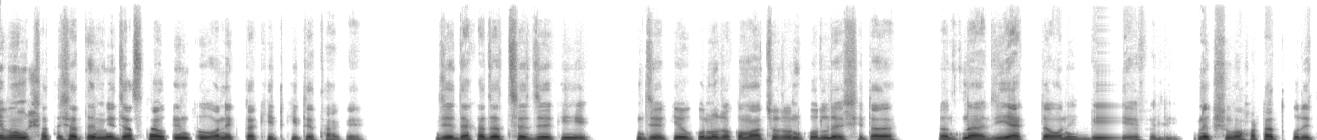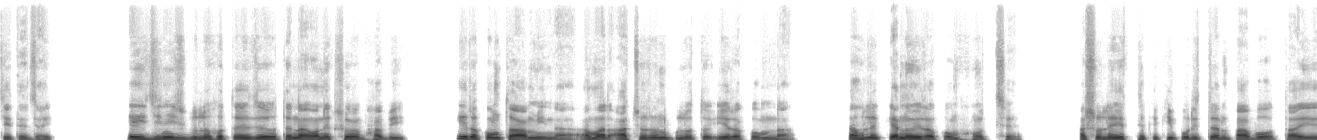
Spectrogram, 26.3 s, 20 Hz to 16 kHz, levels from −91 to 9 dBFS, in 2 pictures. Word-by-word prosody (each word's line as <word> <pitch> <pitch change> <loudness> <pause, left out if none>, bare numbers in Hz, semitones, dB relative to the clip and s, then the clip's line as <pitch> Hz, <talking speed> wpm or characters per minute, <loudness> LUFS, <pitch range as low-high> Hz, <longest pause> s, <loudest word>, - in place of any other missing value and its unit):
এবং 185 +1 +4 0.2
সাথে, 155 +1 -4
সাথে 165 0 +3 0.2
মেজাজটাও 145 +7 +3
কিন্তু 160 -1 +1 0.2
অনেকটা 130 0 -2
খিটখিটে 140 -6 -8
থাকে। - - -10 0.9
যে 150 - +2
দেখা 140 +3 +2
যাচ্ছে 155 +1 +2 0.2
যে 145 - +4
কি, 175 0 0 0.8
যে 130 -1 +1
কেউ 140 -2 +3
কোন 140 -1 +1
রকম 130 +1 -1
আচরণ 125 +4 -3 0.2
করলে 150 +2 +2 0.2
সেটা 125 +4 -2 0.7
আত 115 - -2
না 145 - +6 0.2
react 145 +5 +2
টা - - +2
অনেক 140 +1 -3
দিয়ে 110 -3 -5
ফেলি। 95 -3 -13 0.2
অনেক 155 0 +4
সময় 165 -3 0
হঠাৎ 155 +2 +1
করে 125 -5 -1
চেঁতে 110 -3 -6
যাই। 110 0 -7 0.9
এই 210 - +5
জিনিসগুলো 190 -1 +1
হতে 160 +2 0 0.2
যে 155 - +4
হতে 150 +3 0
না - - +6
অনেক 135 +1 0
সময় 145 -2 +2
ভাবি, 120 -3 -3 0.6
এরকম 205 -4 +4
তো - - +3
আমি 110 0 0
না। 105 - -5 0.2
আমার 160 0 +3 0.2
আচরণগুলো 170 -2 -1
তো - - -1 0.2
এরকম 110 -3 -1 0.2
না। 95 - -5 0.6
তাহলে 180 -3 +3
কেন 150 +1 +6 0.2
এরকম 120 -4 0 0.2
হচ্ছে? 120 -5 -8 0.7
আসলে 180 +2 -1
এর 140 - -7
থেকে 160 -1 -6
কি 170 - -2
পরিত্রাণ 135 +1 -2
পাবো? 120 +5 +1 0.2
তাই 115 +1 +1
140 Hz, 140 wpm, -20 LUFS, 120-165 Hz, 0.9 s, না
